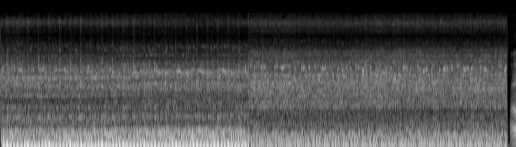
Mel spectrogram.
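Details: Quick, regular chirping squeal from under the car, about four per second and tied to engine speed; owner says not belts, torque converter, bearing, flexplate or transmission, and suspects the starter. Not confirmed.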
